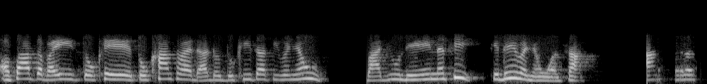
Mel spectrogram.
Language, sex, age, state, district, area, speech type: Sindhi, female, 60+, Gujarat, Surat, urban, conversation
